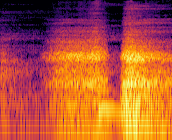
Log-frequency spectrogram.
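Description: A person breathing heavily: two long, breathy breaths, the first starting about half a second in and a louder second one at about a second and a half, with a brief voiced catch just before it.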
